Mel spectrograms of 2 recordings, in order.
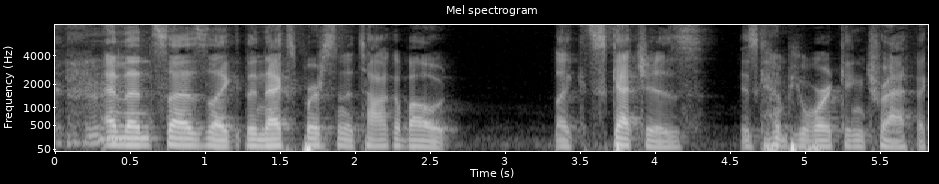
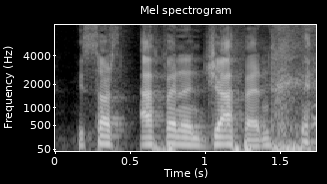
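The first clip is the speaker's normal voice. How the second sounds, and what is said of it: Put-on British accent. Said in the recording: “here's my British accent.”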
